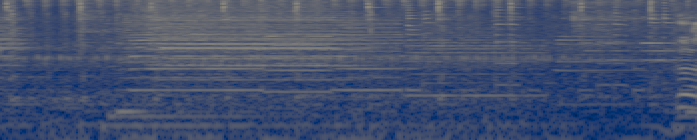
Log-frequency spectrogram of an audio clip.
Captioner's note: horn blowing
